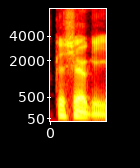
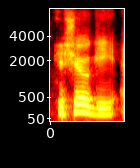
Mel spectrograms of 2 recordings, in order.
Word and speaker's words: Khashoggi: According to the author, we know they killed Jamal Khashoggi. Is that how you say his name? – Khashoggi, yes. – Khashoggi.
